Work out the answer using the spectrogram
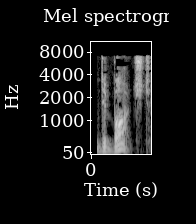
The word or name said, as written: debauched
